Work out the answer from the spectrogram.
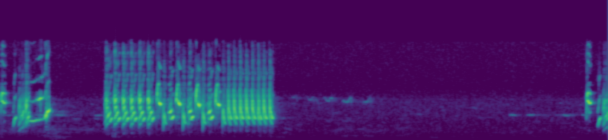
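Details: Song of a wild European goldfinch. A short twitter is followed by a long run of rapid, tinkling chirps that speeds into a dense buzzy trill, then three seconds of silence before the next phrase begins.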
